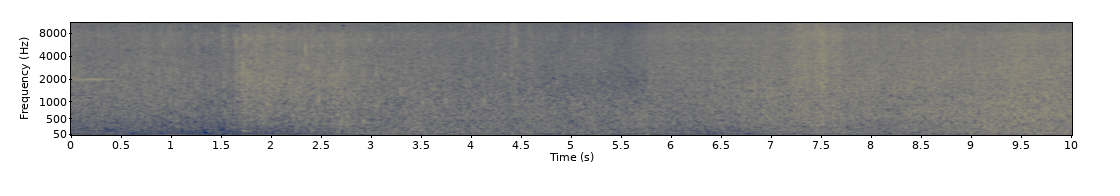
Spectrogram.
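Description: Ocean surf washing ashore: a steady rushing of waves that swells and eases.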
